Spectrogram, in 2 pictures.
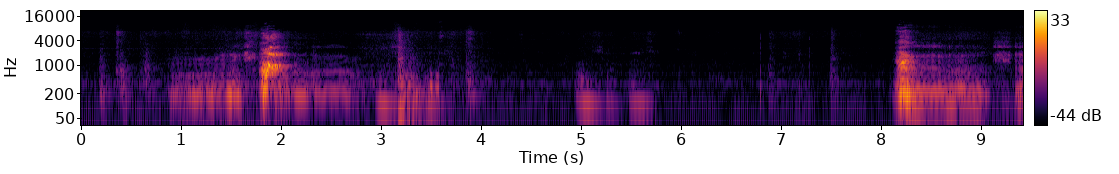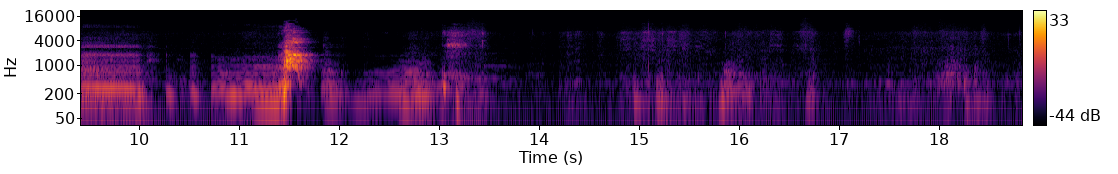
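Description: A Chihuahua whines and grumbles in wavering, nasal bursts, demanding to be petted.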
